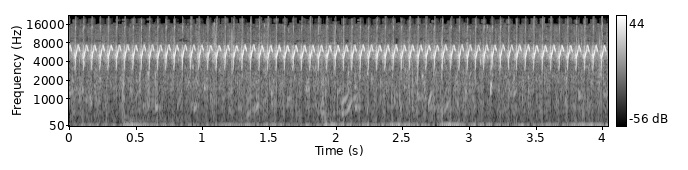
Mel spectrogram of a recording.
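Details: Golden grasshopper, a natural insect sound used to tutor songbirds: an unbroken, shrill, finely pulsed buzzing trill, steady in pitch and loudness throughout, with faint soft chirps underneath.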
